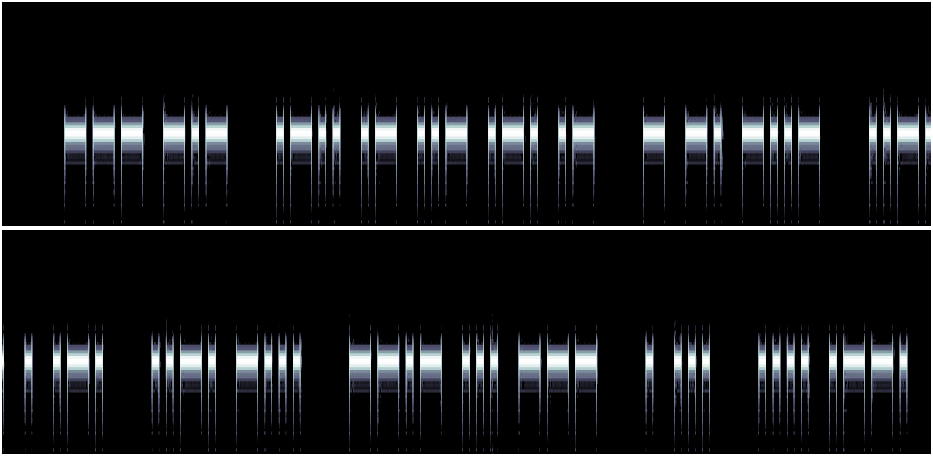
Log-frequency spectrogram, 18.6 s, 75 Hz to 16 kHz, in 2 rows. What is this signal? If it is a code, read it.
Morse code, heard as a keyed tone, about 17 wpm, 700 Hz. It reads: OK LAURA TNX FER FB QSO ES HP
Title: K1USN SST QSO Practice 17wpm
